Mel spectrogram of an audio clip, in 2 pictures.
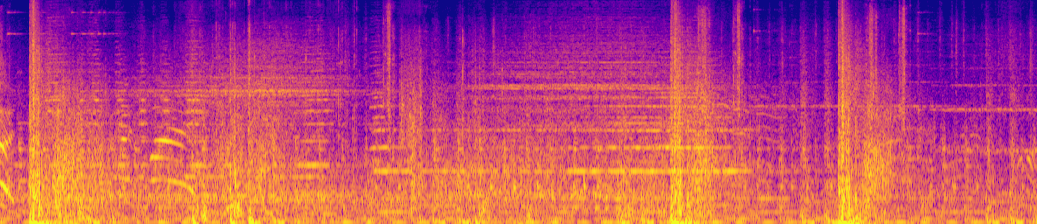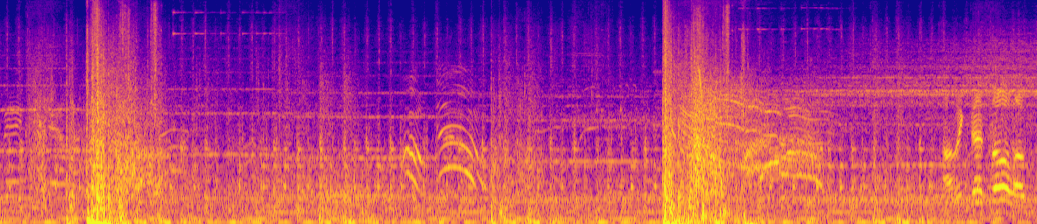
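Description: Gunfire rings out in a shootout in the Western video game Red Dead Redemption, repeated loud shots and booming blasts over a dense battle din, with character voices speaking amid the fight.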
